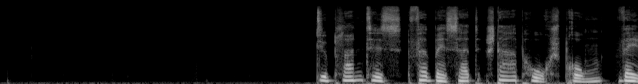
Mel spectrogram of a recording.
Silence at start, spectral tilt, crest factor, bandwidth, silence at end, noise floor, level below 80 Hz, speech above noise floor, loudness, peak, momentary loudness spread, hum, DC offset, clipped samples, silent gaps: 3.15 s; -5.5 dB/octave; 18 dB; 16 kHz; 0 s; -63 dBFS; -44 dBFS; 42 dB; -23 LUFS; -6 dBFS; 5 LU; none; under 0.1%; under 0.1%; none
